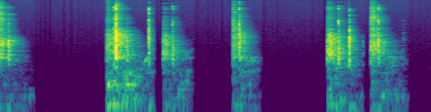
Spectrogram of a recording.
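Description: Faint typing on a computer keyboard: about six short clusters of keystrokes with gaps between them.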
